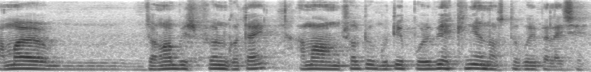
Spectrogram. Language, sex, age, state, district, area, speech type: Assamese, male, 60+, Assam, Goalpara, rural, spontaneous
